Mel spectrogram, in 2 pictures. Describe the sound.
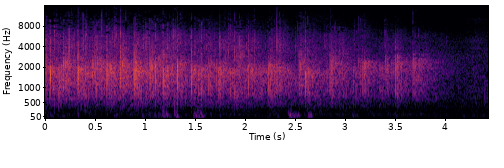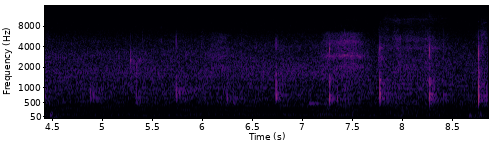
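Church audience applauding to welcome a speaker: a dense burst of clapping for about four seconds that then thins out to a few scattered claps and soft taps.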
